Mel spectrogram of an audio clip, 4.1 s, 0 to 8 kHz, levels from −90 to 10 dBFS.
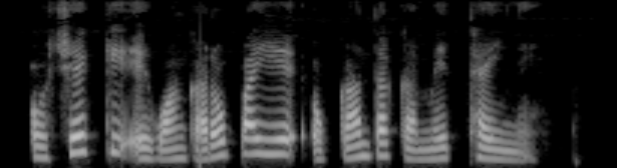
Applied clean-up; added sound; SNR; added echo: none; none; none; none.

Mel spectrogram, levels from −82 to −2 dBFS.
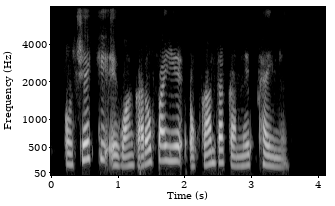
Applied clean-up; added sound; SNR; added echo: neural mask model Resemble Enhance denoiser.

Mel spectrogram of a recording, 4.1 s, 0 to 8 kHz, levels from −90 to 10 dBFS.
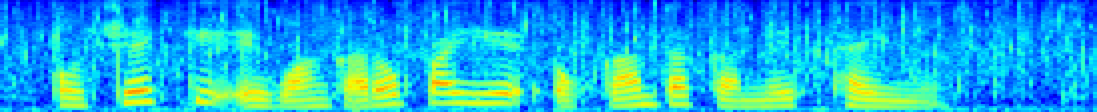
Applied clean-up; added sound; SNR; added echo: none; Stream / Liquid; 17 dB; none.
